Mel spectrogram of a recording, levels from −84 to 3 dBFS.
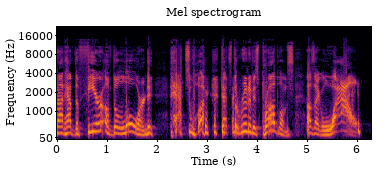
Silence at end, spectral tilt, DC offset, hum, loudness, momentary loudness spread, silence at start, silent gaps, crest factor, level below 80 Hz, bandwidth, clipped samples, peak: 0.2 s; -4.5 dB/octave; under 0.1%; none; -19 LUFS; 5 LU; 0 s; none; 14 dB; -62 dBFS; 14.5 kHz; under 0.1%; -4 dBFS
